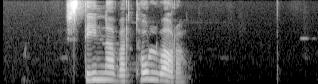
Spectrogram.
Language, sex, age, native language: Icelandic, female, 40-49, Icelandic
